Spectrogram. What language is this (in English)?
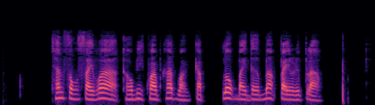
Thai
